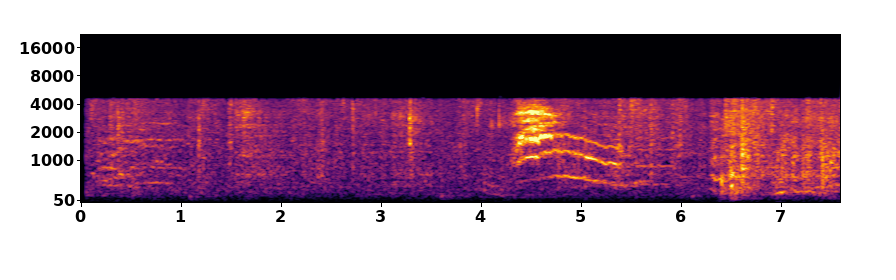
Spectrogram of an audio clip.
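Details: A domestic cat gives one clear, drawn-out meow that rises and then falls, with strong harmonics, about midway through. A shorter, rougher cry follows near the end over a steady, muffled indoor background.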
